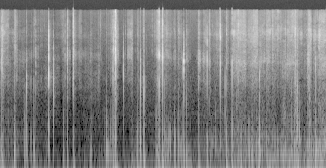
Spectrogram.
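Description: Fingertips and thumbs press, rub and fold the layers of a small, solid stack of folded white paper held in front of a microphone. Sharp crinkling snaps and soft rubbing come in quick, irregular bursts over a low, close rumble. The handling grows denser and more continuous toward the end.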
